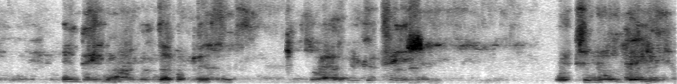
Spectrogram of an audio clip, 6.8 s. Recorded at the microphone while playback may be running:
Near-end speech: none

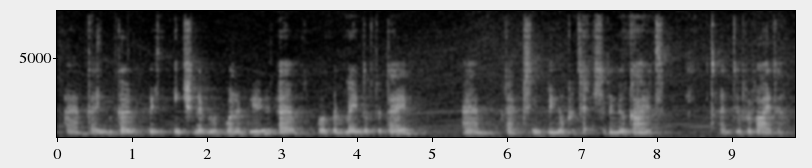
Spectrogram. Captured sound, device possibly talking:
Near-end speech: none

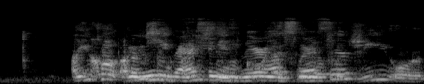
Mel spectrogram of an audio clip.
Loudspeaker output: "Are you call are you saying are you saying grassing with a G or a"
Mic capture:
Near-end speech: present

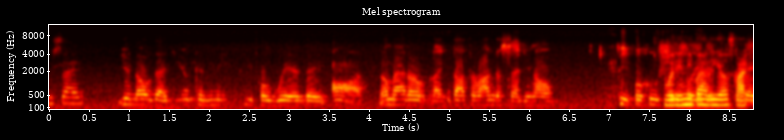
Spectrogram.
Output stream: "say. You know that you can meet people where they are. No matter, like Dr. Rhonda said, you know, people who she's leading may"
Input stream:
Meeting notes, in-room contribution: present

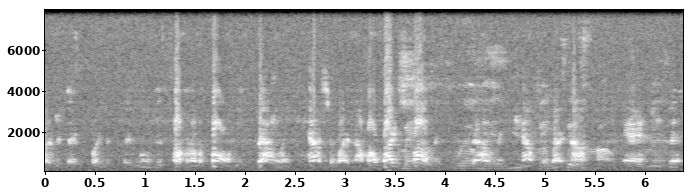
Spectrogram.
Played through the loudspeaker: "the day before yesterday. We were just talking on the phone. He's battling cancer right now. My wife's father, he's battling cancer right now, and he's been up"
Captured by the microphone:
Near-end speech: present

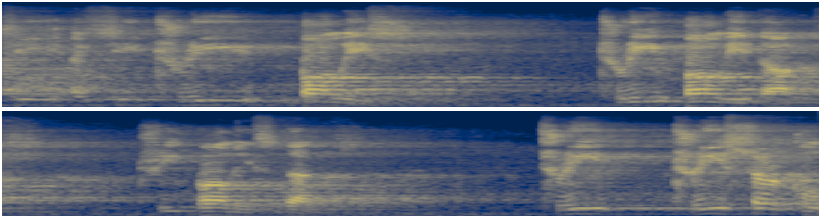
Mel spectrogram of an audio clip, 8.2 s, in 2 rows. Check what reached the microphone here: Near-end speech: none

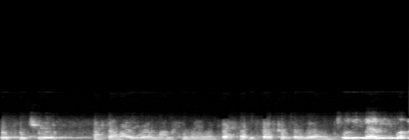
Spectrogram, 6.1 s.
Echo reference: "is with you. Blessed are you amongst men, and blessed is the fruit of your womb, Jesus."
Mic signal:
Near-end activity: present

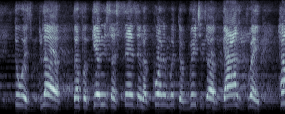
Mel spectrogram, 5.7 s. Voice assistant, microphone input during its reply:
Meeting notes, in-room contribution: none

